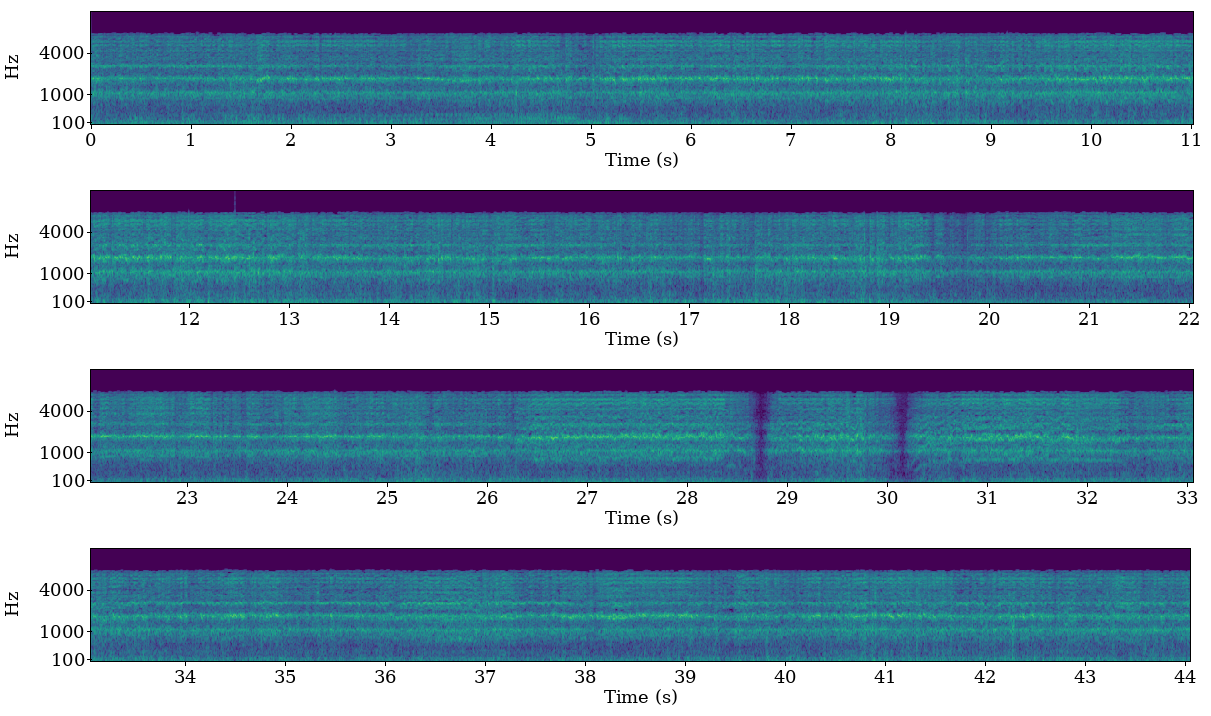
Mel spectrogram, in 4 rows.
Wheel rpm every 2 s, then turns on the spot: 230, 230, 230, 230, 220, 230, 230, 220, 230, 230, 230, 230, 230, 210, 140, 150, 210, 230, 220, 220, 230, 220.
none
